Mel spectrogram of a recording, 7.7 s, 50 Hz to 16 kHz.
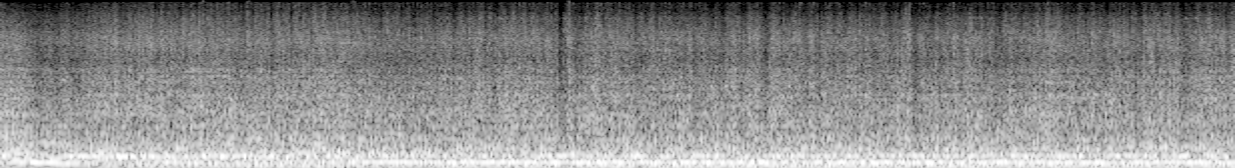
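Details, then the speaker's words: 1927 Hudson revived after seven years unrun, first running: steady, even drone holding a fairly quick speed without dropping back; idle set too high, needs backing off before transmission fluid is added. "okay I'm gonna wanna back the idol off for a little bit on them see if I can get Idol down"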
